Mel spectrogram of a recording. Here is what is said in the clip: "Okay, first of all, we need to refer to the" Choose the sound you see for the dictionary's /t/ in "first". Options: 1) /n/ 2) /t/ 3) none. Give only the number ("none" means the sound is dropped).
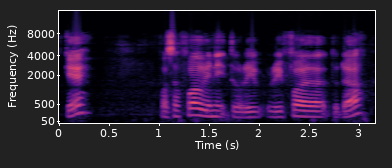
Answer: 3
